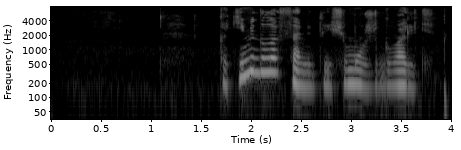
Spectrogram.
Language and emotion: Russian, positive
